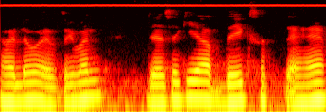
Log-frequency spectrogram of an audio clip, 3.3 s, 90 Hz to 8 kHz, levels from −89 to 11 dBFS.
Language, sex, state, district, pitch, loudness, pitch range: Hindi, male, Bihar, Saran, 135 Hz, -14 LUFS, 130-150 Hz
